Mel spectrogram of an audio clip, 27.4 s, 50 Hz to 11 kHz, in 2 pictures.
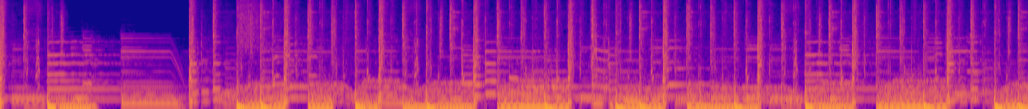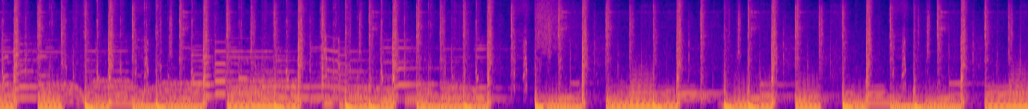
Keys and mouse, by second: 0.1 click, 0.6 r, 1.4 click, 1.9 g, 2.3 click, 2.7 click, 3.9 g, 6.0 click, 8.3 click, 9.6 s, 10.6 click, 10.9 g, 13.6 click, 14.1 shift+middle click, 18.1 r, 19.1 click, 20.5 g, 22.6 middle click, 24.6 click, 25.1 shift+middle click.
